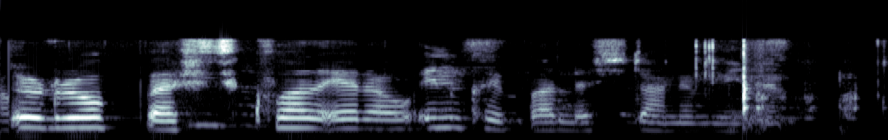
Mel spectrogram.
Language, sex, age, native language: Icelandic, female, 11, Icelandic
